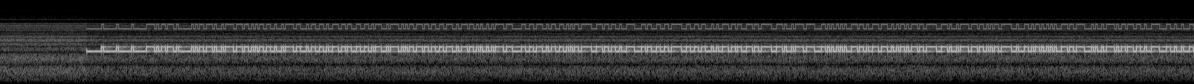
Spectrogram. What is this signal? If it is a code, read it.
RTTY (50 baud, 450 Hz shift), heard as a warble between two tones, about 2000 Hz centre. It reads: SHE SPECIALIZES IN FEMINIST POLITICAL THEORY AND THE STUDY OF …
